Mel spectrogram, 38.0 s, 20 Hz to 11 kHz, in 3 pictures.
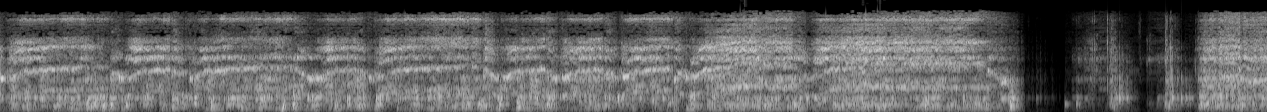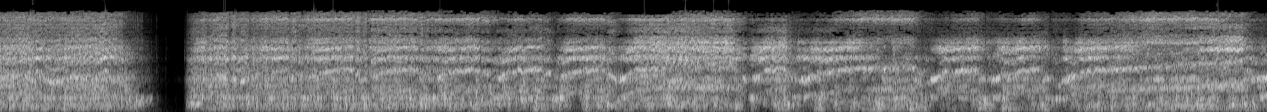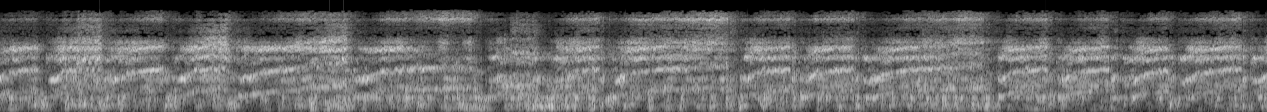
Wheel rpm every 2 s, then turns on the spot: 170, 170, 160, 160, 150, 20, 100, 120, 150, 160, 150, 150, 170, 140, 170, 160, 150, 160, 130.
none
